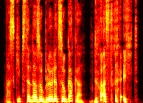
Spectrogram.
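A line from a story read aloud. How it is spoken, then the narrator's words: Giggled. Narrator (German): kicherte Anawak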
